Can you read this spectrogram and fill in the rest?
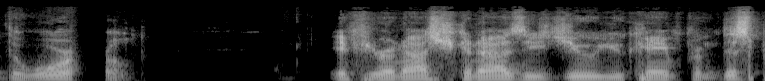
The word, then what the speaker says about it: Ashkenazi: There are the Anakasazi, I think, or I don't know. – Ashkenazi. – I can never pronounce that. Ashkenazi.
